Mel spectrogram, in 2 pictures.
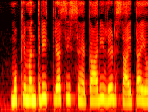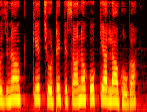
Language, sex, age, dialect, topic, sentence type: Hindi, female, 31-35, Kanauji Braj Bhasha, agriculture, question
